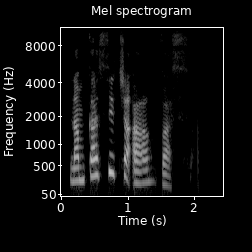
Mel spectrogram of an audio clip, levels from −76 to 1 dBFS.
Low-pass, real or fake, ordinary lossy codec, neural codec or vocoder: 9.9 kHz; fake; Opus, 24 kbps; vocoder, 44.1 kHz, 128 mel bands every 512 samples, BigVGAN v2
